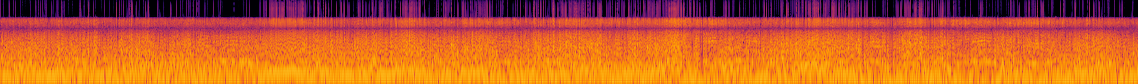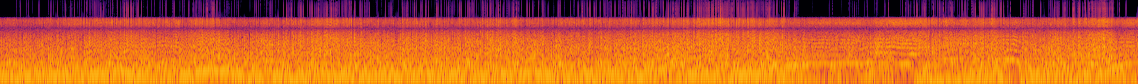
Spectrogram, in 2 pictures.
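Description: A quadcopter drone's rotors buzz close by.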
